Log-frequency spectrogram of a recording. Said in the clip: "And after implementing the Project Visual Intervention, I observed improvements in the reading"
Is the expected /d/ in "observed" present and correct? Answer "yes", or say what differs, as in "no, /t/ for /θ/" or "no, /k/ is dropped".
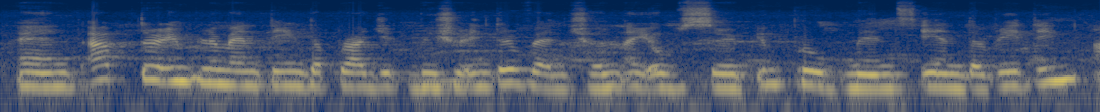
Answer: no, /d/ is dropped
